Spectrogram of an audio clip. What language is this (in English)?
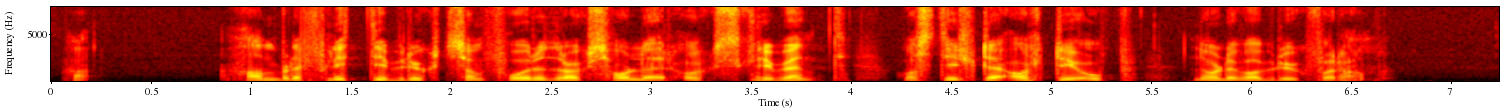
Norwegian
